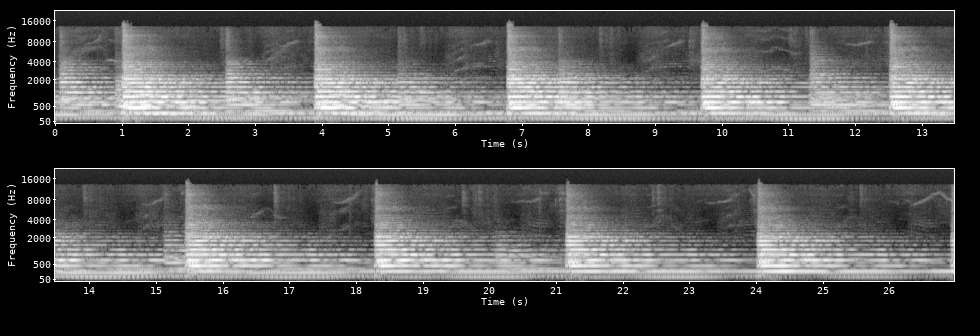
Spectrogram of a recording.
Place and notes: The Brugge bells in the Sint-Salvatorskathedraal. Recorded inside the tower with Tim Martens and Thierry Pauwels.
